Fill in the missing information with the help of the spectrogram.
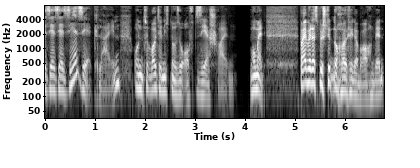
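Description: A man's voice: mid-range voice, a bit bright, no echo, clean studio sound. A man narrating a children's story in the first person, playful and chatty, talking straight to the listener. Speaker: audiobook narrator.

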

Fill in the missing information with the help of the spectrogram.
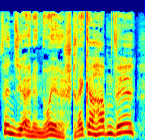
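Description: A man doing a big, good-natured lug who sounds earnest and a little simple. He talks a bit higher than a plain reading voice and with lively swings, husky and dry. A storybook reading. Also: a little slow, no echo, heavily acted. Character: big clumsy good-natured male wrecker.

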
